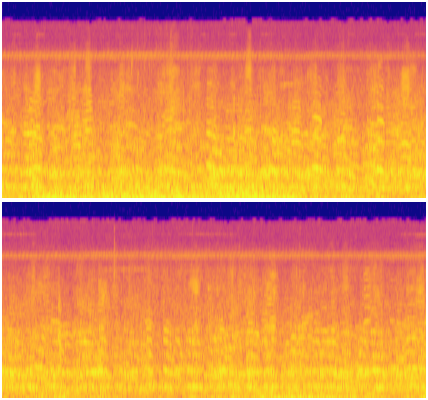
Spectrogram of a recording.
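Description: Magpie geese in a flock: a dense, continuous chorus of overlapping nasal honks at mid pitch, over a low rumble of wind noise.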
